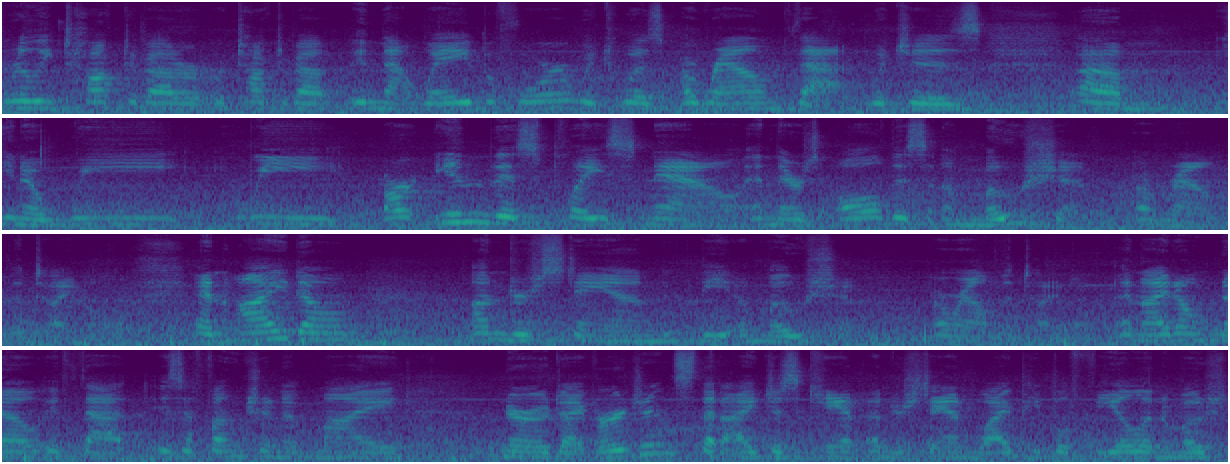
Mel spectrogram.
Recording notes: We recorded it LIVE with her at IVECCS in Denver last month! You'll hear some different sounds as we were literally in a hallway and a couple people stopped by the table to say "hi" not realizing we were recording!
